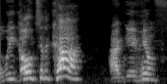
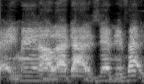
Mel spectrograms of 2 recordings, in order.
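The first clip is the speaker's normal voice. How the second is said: imitating friend; 4 semitones lower, 7 dB louder than usual. Friend's usual line.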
